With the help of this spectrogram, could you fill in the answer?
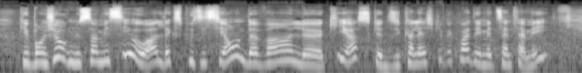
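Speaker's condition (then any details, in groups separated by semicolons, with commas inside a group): No condition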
